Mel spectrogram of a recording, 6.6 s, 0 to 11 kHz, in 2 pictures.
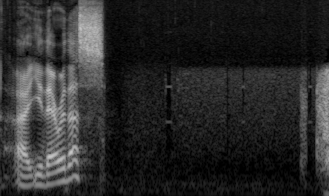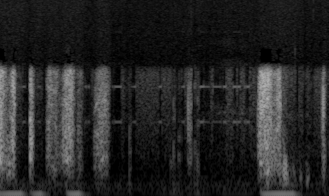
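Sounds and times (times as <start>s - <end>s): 
speech: 0.2s - 1.1s
faint steady phone line tones: 1.2s - 6.5s
harsh hissing fax machine noise bursts on a phone line: 1.7s - 6.5s.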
